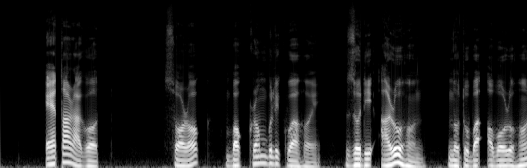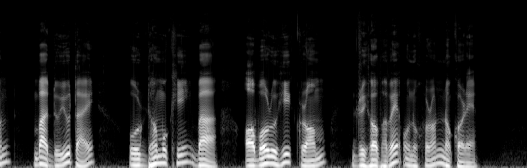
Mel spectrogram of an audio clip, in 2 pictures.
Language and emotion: Assamese, neutral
